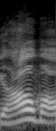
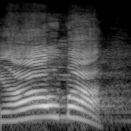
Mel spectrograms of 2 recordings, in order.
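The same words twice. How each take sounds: First: It is said fast. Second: It is said slowly.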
